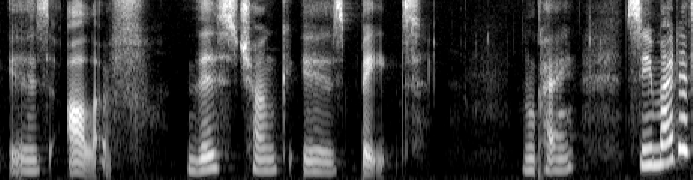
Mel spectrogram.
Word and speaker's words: Bet: Olive would be first and then bait and sometimes they say vate and then giml and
